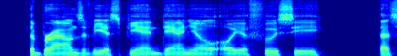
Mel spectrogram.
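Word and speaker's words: Oyefusi: a reporter for the Browns of ESPN, Daniel Oafussi, that's how you say his name, said that the Browns are going to stick at 33 to make their pick.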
